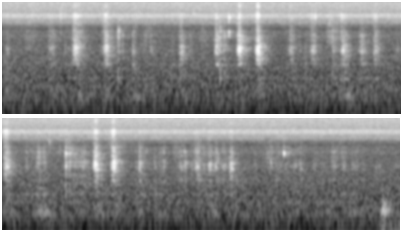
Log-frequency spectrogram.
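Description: Pen scratching on drawing paper laid over a sheet of plexiglass: a run of quick, short strokes, several a second, from about a second in until near the end.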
